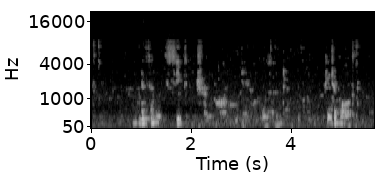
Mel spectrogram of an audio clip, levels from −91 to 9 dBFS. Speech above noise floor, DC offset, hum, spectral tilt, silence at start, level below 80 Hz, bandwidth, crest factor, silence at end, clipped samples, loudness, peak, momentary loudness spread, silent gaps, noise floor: 32 dB; under 0.1%; none; -6 dB/octave; 0.05 s; -60 dBFS; 9.2 kHz; 22 dB; 0.3 s; under 0.1%; -33 LUFS; -12 dBFS; 19 LU; none; -65 dBFS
